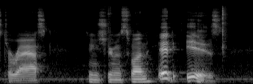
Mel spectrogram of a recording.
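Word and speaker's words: Tarrasque: an igloo with tarasque I feel like teras is the right way to pronounce it I don't think they have any pronunciation guides in the monster manuals far as I can tell but I'm pretty sure it's teras stream is fun it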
